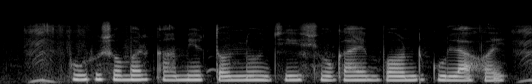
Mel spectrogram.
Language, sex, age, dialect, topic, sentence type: Bengali, female, 18-24, Rajbangshi, banking, statement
